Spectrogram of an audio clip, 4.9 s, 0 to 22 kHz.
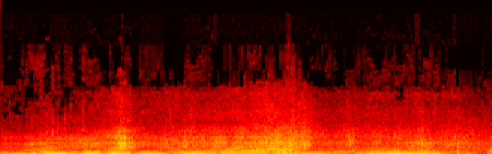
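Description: Exhaust on a 2021 Toyota Supra fitted with aftermarket downpipes, loud and close, rising in pitch through revs with sharp crackling burbles and pops at each shift or lift, running continuously without talk.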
